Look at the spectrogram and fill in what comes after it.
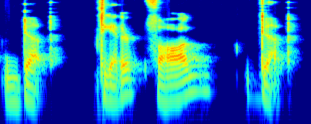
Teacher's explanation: link the D sound to the second word up so you have dup together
